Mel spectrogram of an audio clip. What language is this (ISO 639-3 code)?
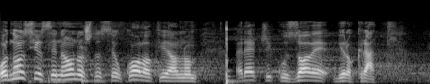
srp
